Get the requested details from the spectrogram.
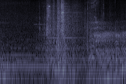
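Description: A grappling hook fires with a sharp whoosh.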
